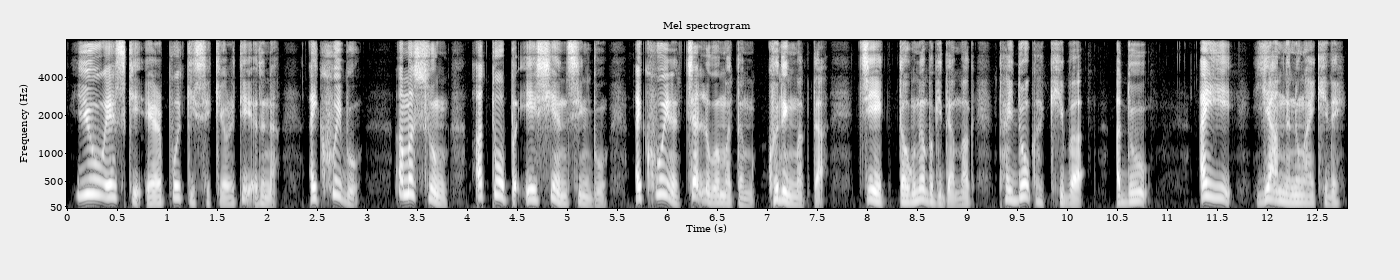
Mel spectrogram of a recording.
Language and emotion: Manipuri, disgusted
